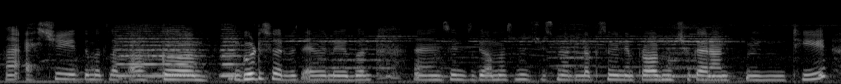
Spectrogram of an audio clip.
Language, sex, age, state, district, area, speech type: Kashmiri, female, 18-30, Jammu and Kashmir, Kupwara, rural, spontaneous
